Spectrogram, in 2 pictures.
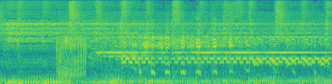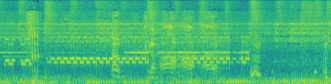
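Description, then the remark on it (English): A novelty joke fart phone rings loudly with a bright, repeating electronic trill over a busy, noisy background, with odd comic sputtering bursts mixed in between the rings. “Was that the fart phone? That was the fart phone.”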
